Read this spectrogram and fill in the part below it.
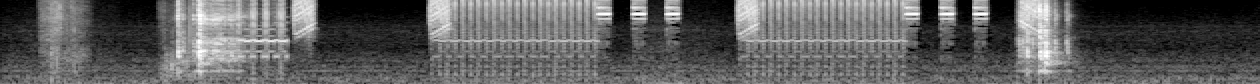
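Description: An electronic tone beeps in quick repeated bursts.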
